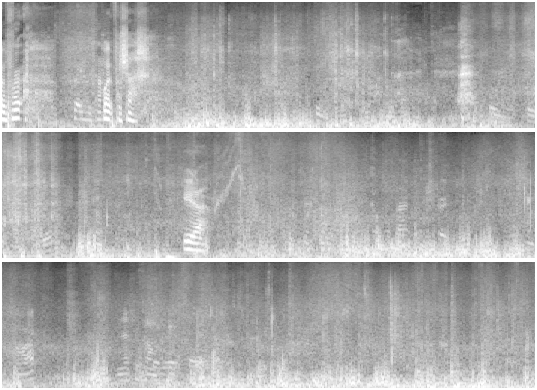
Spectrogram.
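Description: Wind blusters loudly across a microphone outdoors.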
